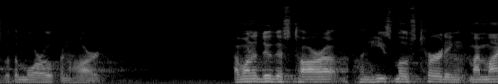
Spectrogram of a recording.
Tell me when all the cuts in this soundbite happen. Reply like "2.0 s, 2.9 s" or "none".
2.2 s, 3.5 s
